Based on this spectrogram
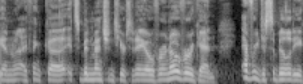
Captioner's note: none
